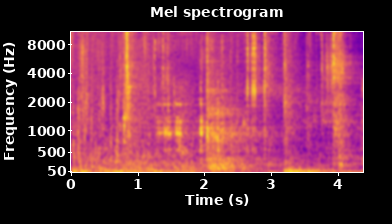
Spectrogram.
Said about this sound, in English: The men walked ahead and opened the giant doors, which moaned from disuse.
